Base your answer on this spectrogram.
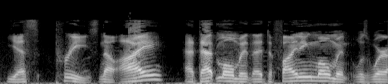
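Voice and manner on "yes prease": "please" drawn out as "prease", R for L; L turned to R. Retold or imitated. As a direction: quote the slip, "please" as "prease". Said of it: "and I quote".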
